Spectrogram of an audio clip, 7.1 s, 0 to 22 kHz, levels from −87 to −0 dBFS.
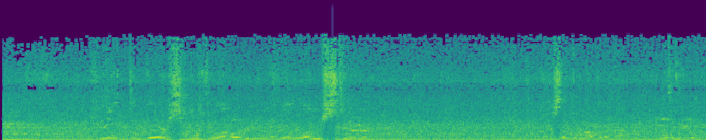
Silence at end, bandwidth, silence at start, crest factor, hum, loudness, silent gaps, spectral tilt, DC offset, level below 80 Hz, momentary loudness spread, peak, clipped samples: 0 s; 17 kHz; 0 s; 16 dB; none; -15 LUFS; none; -3 dB/octave; under 0.1%; -28 dBFS; 5 LU; 0 dBFS; under 0.1%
